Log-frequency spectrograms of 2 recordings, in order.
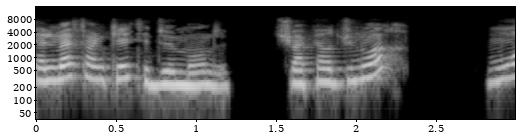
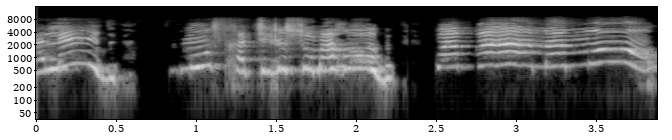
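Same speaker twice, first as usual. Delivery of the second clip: very high, piercing, drawn-out theatrical scream; 14 semitones higher, 3 dB louder than usual. Reading a story aloud, a character calls for help: high piercing theatrical scream. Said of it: "un cri aigu, perçant, théâtral".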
